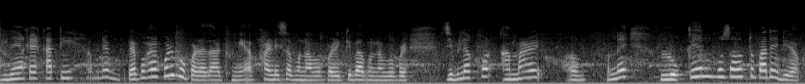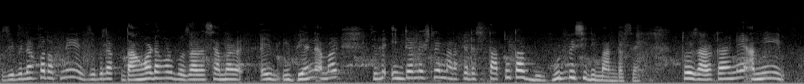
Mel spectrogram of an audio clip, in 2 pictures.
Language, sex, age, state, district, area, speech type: Assamese, female, 18-30, Assam, Nalbari, rural, spontaneous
